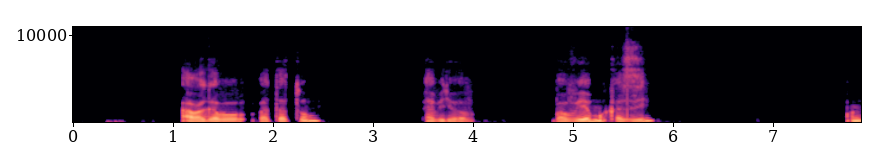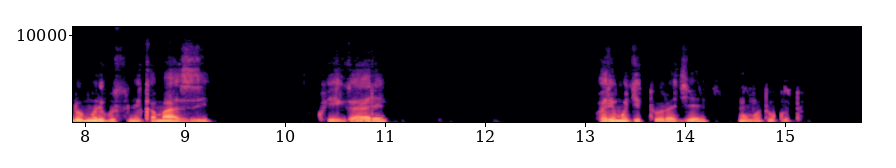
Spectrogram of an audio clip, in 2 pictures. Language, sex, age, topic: Kinyarwanda, male, 18-24, government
